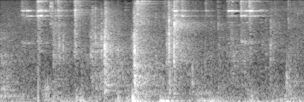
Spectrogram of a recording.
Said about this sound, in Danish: Nu skal jeg lige finde en rigtig nøgle her.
